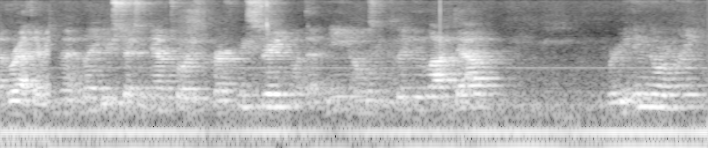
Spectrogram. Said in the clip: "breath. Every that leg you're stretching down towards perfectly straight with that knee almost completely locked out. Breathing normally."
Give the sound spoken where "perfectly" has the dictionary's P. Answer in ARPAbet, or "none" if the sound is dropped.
P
